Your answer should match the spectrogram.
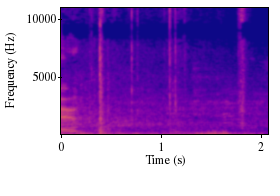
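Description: Uneven low wind rumble on the microphone, with a single sharp click about half a second in as the Ford Edge's rear door latch releases and the door is opened.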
